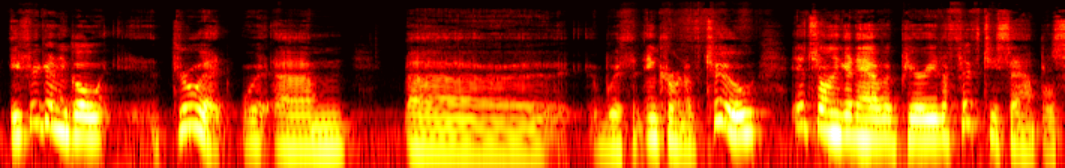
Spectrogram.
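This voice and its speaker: Gravelly, husky male lecturer explaining informally. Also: a little high, darkish tone. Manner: halting, thinking aloud, checks understanding. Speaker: university lecturer.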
